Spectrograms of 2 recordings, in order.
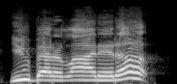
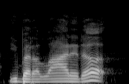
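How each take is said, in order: First: Higher, louder, slow shouted warning; mock coach yell. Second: Said in the usual way. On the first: Coach Tomlin yells at his players, loud and slow. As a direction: bark it like a fired-up coach. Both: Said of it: "Mike Tomlin just coming out and setting the tone and saying".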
